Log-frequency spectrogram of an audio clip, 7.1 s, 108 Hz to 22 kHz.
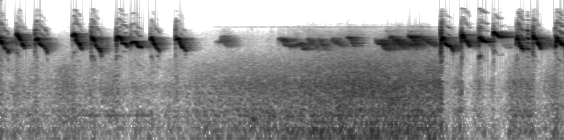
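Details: Song display of an Oriental white-eye from 24 February 2023: bursts of sharp, high descending chirps, a brief softer warbled stretch in the middle, then another rapid string of bright notes.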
